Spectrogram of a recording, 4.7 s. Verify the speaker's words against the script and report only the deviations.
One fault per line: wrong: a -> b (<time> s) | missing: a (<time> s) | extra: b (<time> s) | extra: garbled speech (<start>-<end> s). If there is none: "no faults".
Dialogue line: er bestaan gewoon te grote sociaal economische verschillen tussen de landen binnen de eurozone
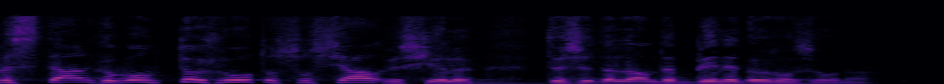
missing: economische (2.0 s)
missing: de (3.7 s)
